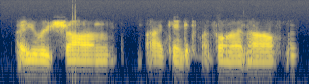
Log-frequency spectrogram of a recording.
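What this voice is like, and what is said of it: Sad, melancholy tone. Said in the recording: “He sounds so like melancholy... He sounds kind of sad.”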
